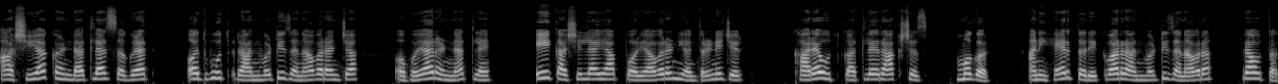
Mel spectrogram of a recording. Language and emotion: Goan Konkani, neutral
